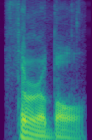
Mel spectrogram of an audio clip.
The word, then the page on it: thurible: American English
